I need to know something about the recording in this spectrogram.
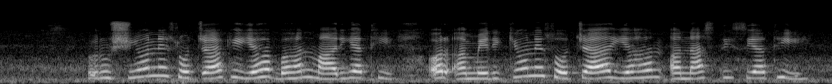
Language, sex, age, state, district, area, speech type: Hindi, female, 18-30, Madhya Pradesh, Seoni, urban, read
